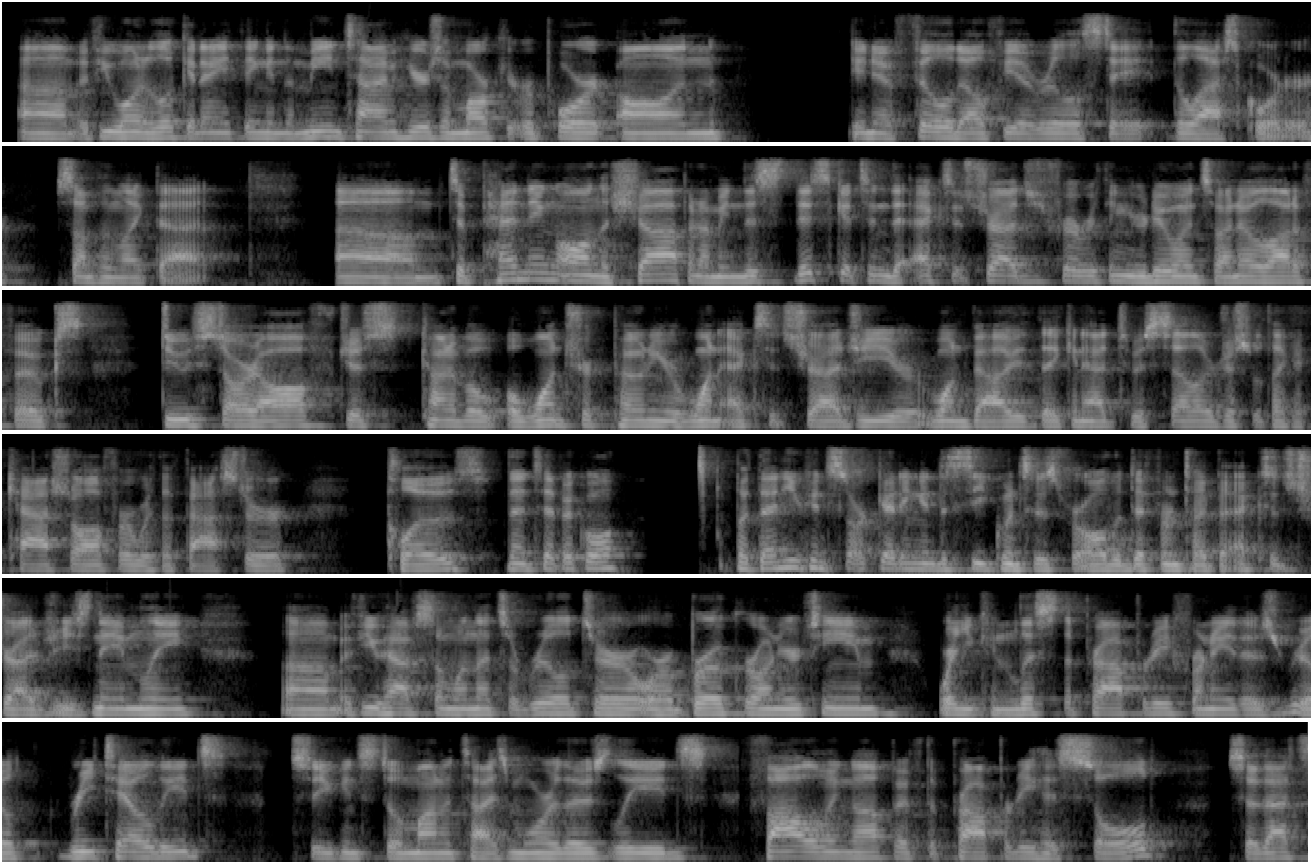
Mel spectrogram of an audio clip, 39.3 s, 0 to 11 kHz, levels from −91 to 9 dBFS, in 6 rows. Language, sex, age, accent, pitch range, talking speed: English, male, 20-39, American, 115-130 Hz, 230 wpm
